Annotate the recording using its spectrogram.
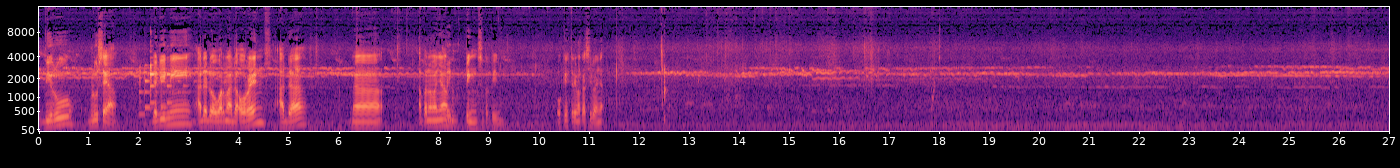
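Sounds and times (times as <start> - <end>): insects trilling: 0.0 - 27.0.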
